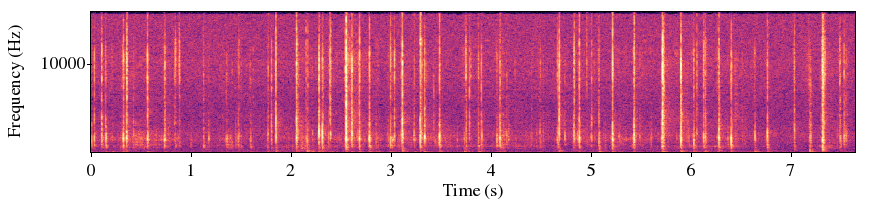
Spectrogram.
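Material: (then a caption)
Plastic. Fingertips with long decorated nails type on a mint-green retro mechanical keyboard with round plastic keycaps and a hollow body. A steady, uneven run of sharp, clicky plastic taps comes through, each dying out almost instantly. The sound is bright and hollow, centered around 1.5 kHz, with little low end.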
